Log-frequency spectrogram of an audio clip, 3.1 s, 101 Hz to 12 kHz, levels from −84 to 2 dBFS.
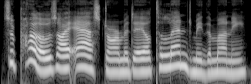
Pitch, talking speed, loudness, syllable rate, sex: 230 Hz, 170 wpm, -16 LUFS, 5.3 syllables/s, female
